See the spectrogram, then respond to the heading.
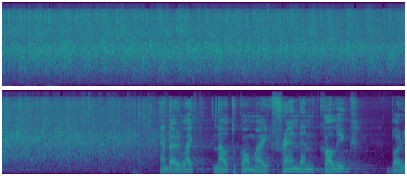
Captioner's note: applause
